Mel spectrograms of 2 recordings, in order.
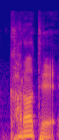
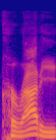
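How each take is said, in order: First: It is said with a Japanese pronunciation. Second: It is said with an English pronunciation. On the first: The speaker calls it right. "in Japanese, it's karate" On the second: The speaker calls it wrong. "it's not karate"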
